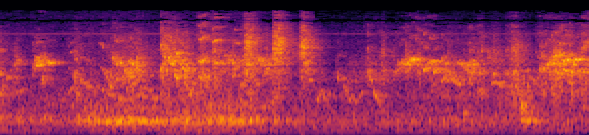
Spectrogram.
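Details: Playful pet budgies indoors: dense, high, scratchy warbling with clicks and short squeaky chirps running without pause.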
